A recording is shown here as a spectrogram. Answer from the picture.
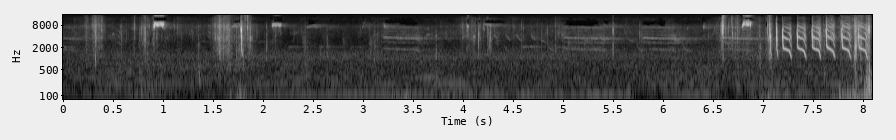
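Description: Songbirds at a peanut feeder: scattered sharp clicks of birds landing and pecking among the peanut shells, with short high bird calls. Near the end comes the loudest sound, a rapid run of falling whistled notes, about eight a second, over a faint steady low hum.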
